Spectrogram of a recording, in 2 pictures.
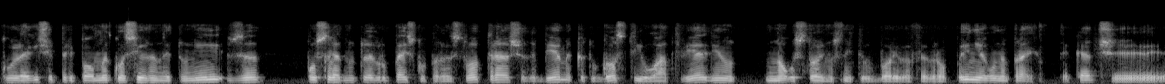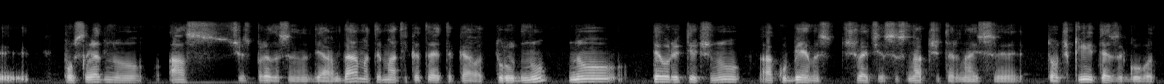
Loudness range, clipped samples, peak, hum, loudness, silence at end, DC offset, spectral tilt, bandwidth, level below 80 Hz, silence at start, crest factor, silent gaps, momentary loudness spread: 2 LU; under 0.1%; -4 dBFS; none; -21 LUFS; 0.1 s; under 0.1%; -5 dB/octave; 8.2 kHz; -52 dBFS; 0.05 s; 18 dB; none; 7 LU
